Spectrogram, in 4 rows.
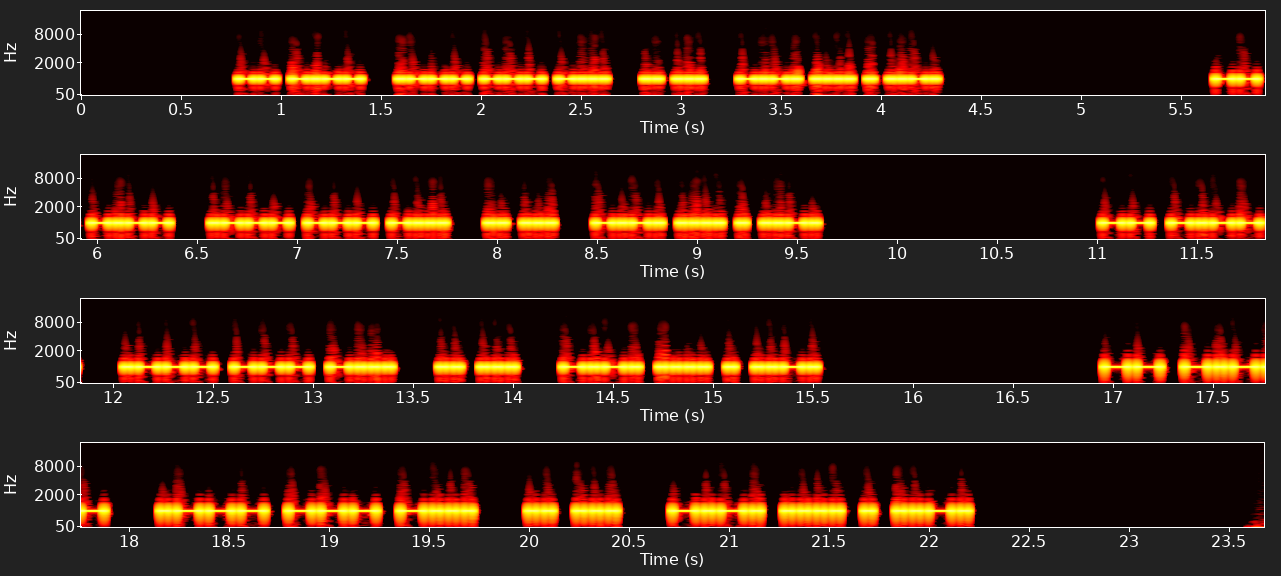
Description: Morse code, heard as a keyed tone, about 38 wpm, 700 Hz. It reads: MY JOB IS CHEF MY JOB IS CHEF MY JOB IS CHEF MY JOB IS CHEF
